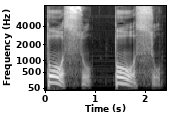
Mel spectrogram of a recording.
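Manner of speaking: "poço" as high, slow "POH-soo"; careful model "poço", closed stressed O. Shown as a demonstration. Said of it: "That same o sound".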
